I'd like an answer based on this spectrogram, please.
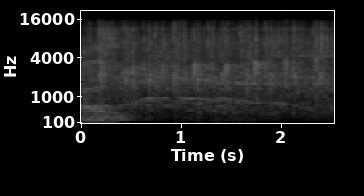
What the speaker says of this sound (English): So let's hear that applause.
